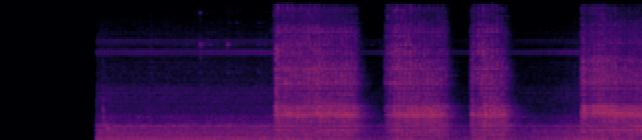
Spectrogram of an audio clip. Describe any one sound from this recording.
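A wood lathe motor hums steadily.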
